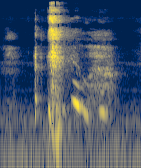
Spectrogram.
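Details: Single sharp, forceful sneeze after a quick indrawn breath, with a brief voiced trailing sound, during a summer cold following days of allergies.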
